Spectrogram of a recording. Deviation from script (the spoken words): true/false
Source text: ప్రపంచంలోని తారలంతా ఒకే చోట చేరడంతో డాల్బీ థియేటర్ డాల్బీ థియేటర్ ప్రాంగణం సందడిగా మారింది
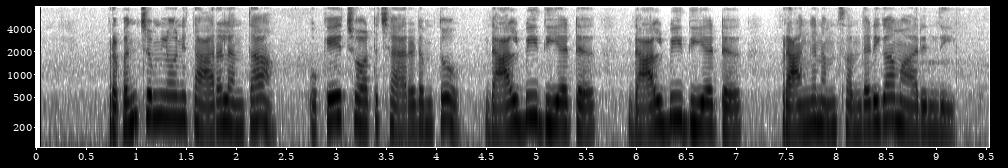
false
